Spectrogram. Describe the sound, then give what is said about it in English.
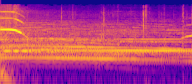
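An audience at a juggling performance cheers loudly for volunteers, with high whoops and sustained shouting voices blending into a steady roar that holds at full volume for the whole moment. “One more time, make some noise for these volunteers!”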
